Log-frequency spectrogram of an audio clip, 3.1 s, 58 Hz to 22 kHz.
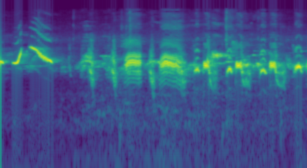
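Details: Caged hwamei, newly acquired and described as 85% tame, singing high with long phrases: a varied burst of bright whistles and rising slurs, then clipped, ringing notes in quick irregular succession.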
